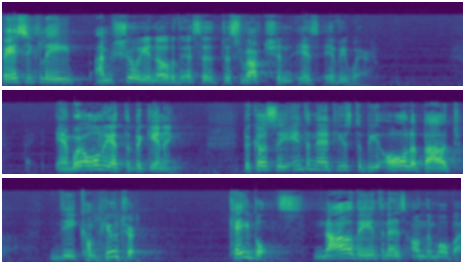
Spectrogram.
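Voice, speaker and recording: The pace here is fairly quick. A man delivers the words with ordinary pitch variation. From Germany. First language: German. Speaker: media futurist keynote speaker. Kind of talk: conference keynote. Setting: stage with audience. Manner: fast.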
